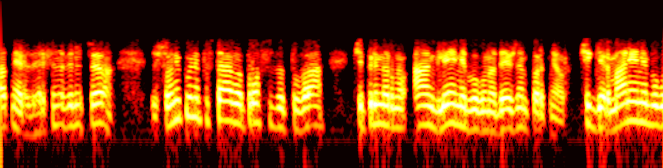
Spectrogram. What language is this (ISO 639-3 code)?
bul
